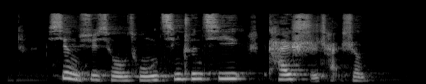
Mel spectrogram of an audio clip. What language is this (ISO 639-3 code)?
zho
